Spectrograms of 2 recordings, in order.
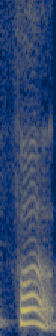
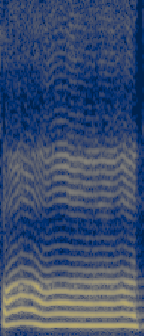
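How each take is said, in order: First: The vowel after f is short and light. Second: The vowel after f is stretched out long. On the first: The speaker calls it right. "फा जबर फ बारीक भी है और एक हरकत है" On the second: The speaker calls it wrong. "लंबा कर देंगे, आ लगा देंगे"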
